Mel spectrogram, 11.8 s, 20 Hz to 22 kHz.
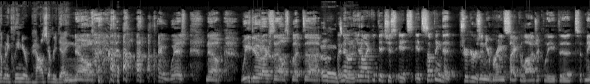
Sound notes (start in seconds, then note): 1.6 laughs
